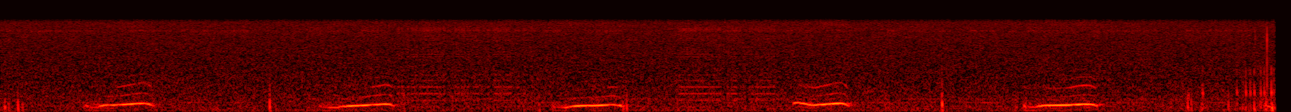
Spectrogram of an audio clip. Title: Wheezing Cat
